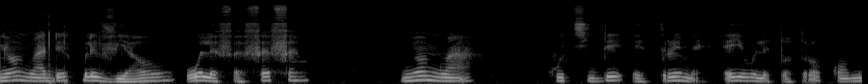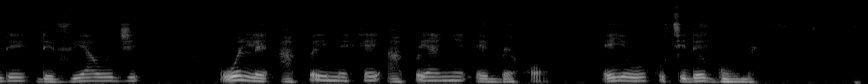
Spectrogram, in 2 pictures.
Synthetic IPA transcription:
ɲɔ̃˦nũ˨a˨ɖe˦k͡ple˦vi˨a˨wo˦wo˦le˨fɛ̰˨fɛ˦fɛ˦m | ɲɔ̃˦nũ˨a˨ | kʰu˨t̪i˨ɖe˦e˨t̪ɾe˦mḛ̃˨e˦je˦wo˦le˨t̪ɔ˨t̪ɾɔ̰˦kɔ˦mɖe˦ɖe˨vi˦a˨wo˦d͡ʑi˦ | wʔo˦le˨a˨ɸe˦ji˦me˨xe˦a˨ɸḛ˦a˨ɲɛ̃˦e˨be˨xɔ̰˨ | e˦je˦wo˦kṵ˨t̪i˨ɖe˦ɡo˨mẽ˨

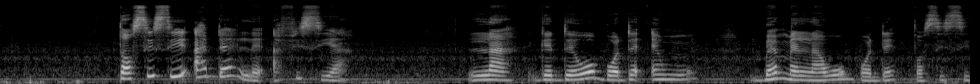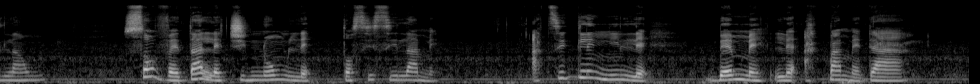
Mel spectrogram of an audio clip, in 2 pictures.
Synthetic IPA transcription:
t̪ɔ˨si˦si˦ʔa˨ɖɛ˦lɛ˨ʔa˨fi˦si˨a˨ | lã˨ɡɛ˨ɖɛ˨wo˦bɔ˨ɖɛ˦ɛ˦ŋũ˦ | ɡ͡bɛ˨˦mɛ̃˨l̃ã˨wo˦bɔ˨ɖɛ˦t̪ɔ˨si˦si˦la˦ŋũ˦ | sɔ˦vɛ˨d̪a˦lɛ˨t͡ɕi˨nõ˨˦mlɛ˨ | t̪ɔ˨si˦si˦la˦mɛ̃˨ | a̰˨t̪i˦ɡli˦ɲĩ˨˦lɛ˨ | ɡ͡bɛ˨˦mɛ̃˨lɛ˨ʔa˨k͡pa˦mɛ̃˨ɖa˦

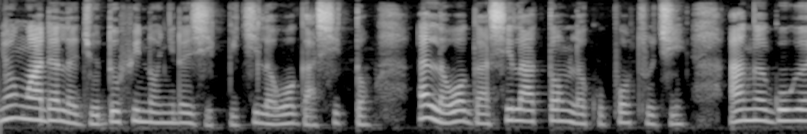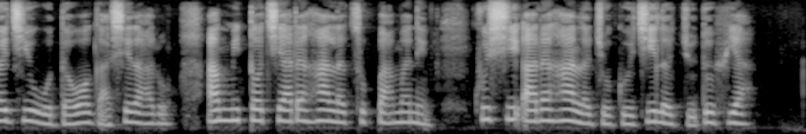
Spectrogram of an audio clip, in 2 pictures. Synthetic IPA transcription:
ɲɔ̃˦ŋũ˦a˨ɖə˦lə˨d͡ʒo˨d̪o˦ɸi˦nɔ̃˨ɲĩ˦ɖə˦zi˨k͡pi˨d͡ʑi˦lə˨wɔ˦ɡa˨ʃi˦t̪ɔ˦mə˦lə˨wɔ˦ɡa˨ʃi˦la˦t̪ɔ˦mlə˨ku˨pʰɔ˦t̪u˨d͡ʑi˦a˦ŋə̃˦ɡo˦ɣə˦d͡ʑi˦wo˨d̪ə˨wɔ˦ɡa̰˨ʃi˦la˦ɖo˦a˦mĩ˦t̪ɔ˦t͡ɕi˦a˨ɖə˦ɦã˦lə˨t̪u˦k͡pa˨mə̃˦nɛ̃˨ku˦ʃi˦ʔa˨ɖə˦ɦã˦lə˨d͡ʒo˨ɡo˨d͡ʑi˦lə˨d͡ʒo˨d̪o˦ɸi˦a˨

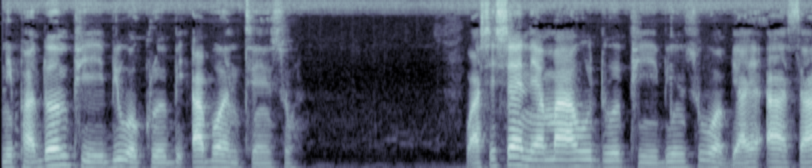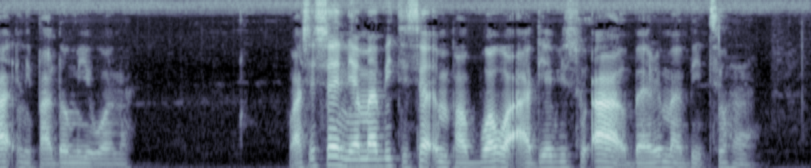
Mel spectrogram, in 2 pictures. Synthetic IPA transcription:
nĩ˨pʰa˨dɔ̃˦mpʰi˨bi˦wɔ˨kʰu˨ɾo˨bi˦ʔa˦bɔ˦˨n̩˨tʰɪ̃˦n̩˦sʊ˦ | wɔ̰˨a˨ɕɪ˦ɕɛ˦˨nɪ̃˨˦ɛ˦mãː˦hʊ˦du˦o˦pʰi˨bi˦n̩˦sʊ˦wɔ˨bɪ˨a˨jɛ˦ʔa˨saː˨˦˨nĩ˨pʰa˨dɔ̃˦mji˨wɔ˨nʊ̃˦ | wɔ̰˨a̰˨ɕɪ˦ɕɛ˦˨nɪ̃˨˦ɛ˦mã˦bi˦tʰi˨sɛ˦m̩˨pʰa˨bʊ˦a˦wɔ̰˨ʔa̰˨dɪ˦ɛ˦bi˦sʊ˦ʔa˦o˨bæː˨ɾi˦mã˨bi˨tʰɪ˦ɦʊ̃˨

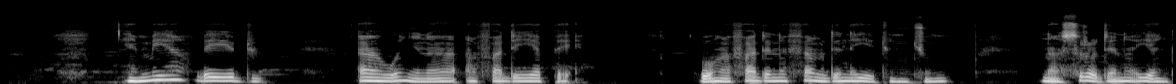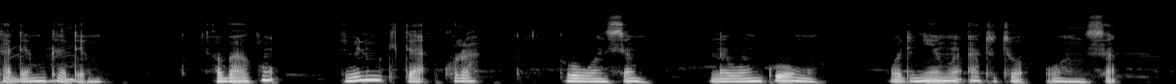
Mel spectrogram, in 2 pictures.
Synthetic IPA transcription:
jɛ˨m˦mɪ̃˦a˦bɛ˦jɛ˦du˨ | a˨wɔ˦ɲĩ˨nãː˨˦a˨fa˦dɪ˦jɛ˦pʰɛ̰˨ | wɔ̃˨ŋa˨fa˦dɪ˦nʊ̃˦fɛ̃˦˨mdɪ˦nʊ̃˦jɛ˨tʰũ˨n˨tʰũ˦m | nã̰˨sʊ˦ɾʊ˨dɪ˦nʊ̃˦jɛ˨ŋ̩˨kʰa˨dã˦m˦kʰa˨dã̰˨˦m | ɔ˨baː˨kʰʊ̃˦ | e˨wi˦nʊ̃˦mũ˦kʰi̥˨tʰa̰˨kʰʊ˦ɾa˦ | wɔ˨wɔ̃˨n̩˨sã˦m | nã˨wɔ̃˨ŋ̩˦kʰo˦mũ˨ | wɔ̰˨dɪ˨nĩ˦ɛ˦mã˦ʔa˦tʰʊ˨tʰʊ̰˦ | wɔ̃˨n̩˨sa̰˦

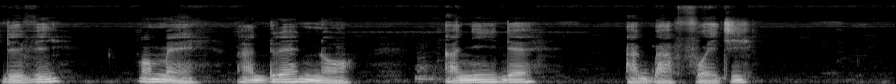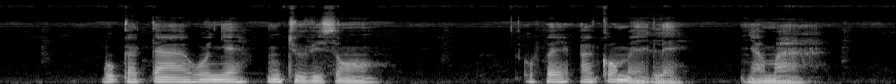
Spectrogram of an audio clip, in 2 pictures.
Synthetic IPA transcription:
ɖe˨vi˦ | wɔ˦mɛ̃˨ | a˨ɖɾɛ˦nɔ̃˨ | a˨ɲĩ˦ɖɛ˦ | a˨ɡ͡ba˨fɔ˨ɛ˨d͡ʑi˦ | wo˦ka˦t̪ã˦wo˦ɲɛ̃˦ŋũ˦t͡ʃu˨vi˦sɔ̃˦ | wo˦ɸɛ˦a˦kɔ˦mɛ̃˨lɛ˨ | ɲã˨mã˨

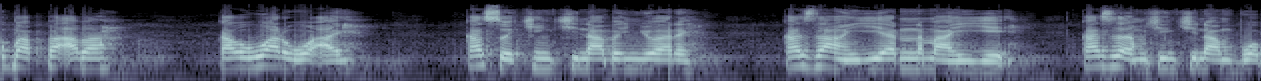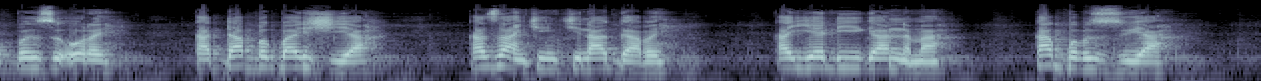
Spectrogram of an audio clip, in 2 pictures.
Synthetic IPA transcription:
ɨ˦ɡ͡ba˨pa˦ʔa˦ba˦ | ka˨bɛ˦wa˦ɾɨ˨wa˨ʔa˨ | ka˦so˨t͡ʃi˦nt͡ʃi˦na˦bɨ˦ɲɔ˦ɾɨ˨ | ka˦za˦ŋjɛ˦ɾɨ˦nɨ˦ma˨n˦jɛ˦ | ka˦za˦˨ŋ˨t͡ʃi˦nt͡ʃi˦na˦m̩˦bɔ˨bːɨ˦zʊ˦ʔʊ˦ɾɨ˨ | ka˨da˦bːɨ˦ɡ͡ba˦ʒi˨a˦ | ka˦za˦ŋ˨t͡ʃi˦nt͡ʃi˦na˦ɡa˨bɨ˨ | ka˨jɛ˦liː˦ɡa˦nɨ˨ma˦ | ka˦ɡ͡bɨ˦bzu˨ja˦

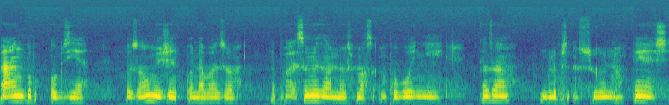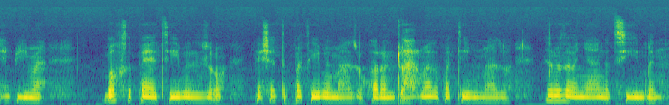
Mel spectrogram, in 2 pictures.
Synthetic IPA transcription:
ba˨a˦ŋ˦ɡ͡bʊ˦bo˨bi˨a˨ | o˨za˨ŋ˦mɪ˨ʒɪ˦no˨na˨ba˦zʊ˨ʔʊ˨ | ka˨pa˨ʔa˨sɨ˦ma˦za˦ŋ˦nʊ˨sma˨ksm̩˨po˨bo˦ɲiː˦ | ka˦za˦ŋ | lʊ˨bsn̩˨su˨˦o˦nʊ˨hʊ˨ka˦ja˨ʃɪ˦hɪ˦biː˦maː˦ | bɔ˦ɣsɨ˨pa˦ja˨tʰeː˦bɨ˦n˦zʊ̰˦ʔʊ̰˨ka˨ʃɛ˦tɨ˨pa˦tʰeː˦bɨ˦maː˦zʊ˨ʔʊ˨ka˨ɾɨ˨n˦dʊ˨ɦa˨ɾɨ˦ma˦ka˨pa˦teː˦bɨ˦maː˦zʊ˨ʔʊ˨ | nɛ˦ba˦za˦ba˨ɲa˦ŋɡa˨tʰiː˦ɡ͡bɨ˦n˨

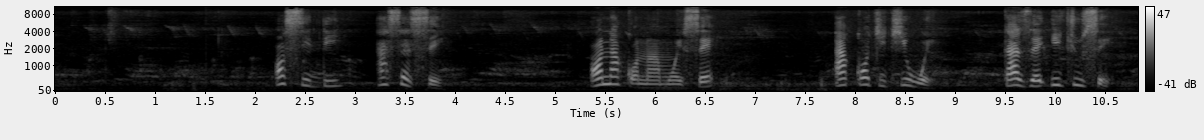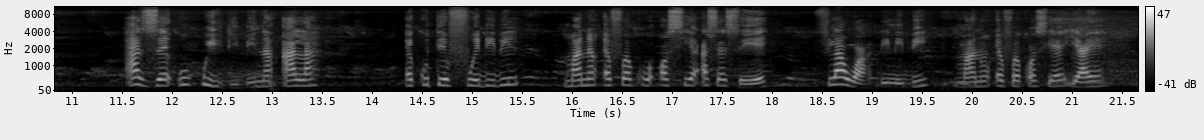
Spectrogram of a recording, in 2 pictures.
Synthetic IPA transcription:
ɔ˦sɪ˨dɪ˨ | a˦sɛ˨sɛ̰˨ | ɔ˦nã˦kɔ˨nã˨mɔ̃˨ɛ˨sɛ˦ | a˦kɔ˦t͡ʃɪ˨t͡ʃɪ˦wɛ˨ka˦zɛ˨ʔi˦t͡ʃu˦sɛ̰˨ | a̰˦zɛ˦ʔu˦k͡pi˦˨di˨bi˦nã˦ʔa˦la˦ | ɛ˨kʊ˦te˦fu˨e˨di˨bi˦mã˨nʊ̃˦ʔɛ˦fʊ˦ɛ˦kʊ˦ʔɔ˦sɪ˦a˦ʔa˦sɛ˦sɛ˨jɛ˦fla˦wa˨dɪ˨nɪ̃˨bi˦mã˨nʊ̃˦ʔɛ˦fʊ˦ɛ˦kɔ˦sɪ˦ɛ˦ja˨jɛ˦

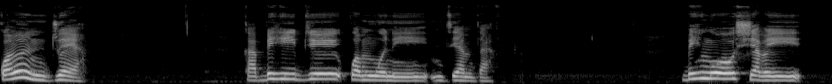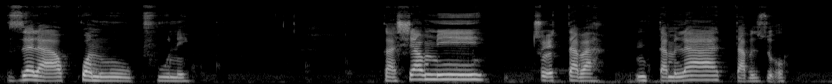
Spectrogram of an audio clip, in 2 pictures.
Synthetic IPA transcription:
kɔ˨mɨ˦n̩˨dɔ˦ja˨ | ka˨bɪ˦hɪ˦be˦kɔ˦mŋo˦nɨ˨n̩˦di˦ɛ˦m˨da˨ | bɪ˦hɪ˦ŋo˦ʃɛ˦βɨ˨ | zɛ˦la˨kɔ˦m˦ŋo˨pʰuː˦nɨ˨ | ka˨ʃɛ˦bmiː˦ | tʊ˨ɾʊ˨ta˨ba˨ | n̩˨ta˨m˨la˦ta˨bɨ˨zʊ˨ʔʊ˨

